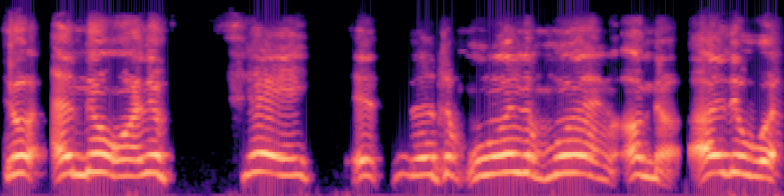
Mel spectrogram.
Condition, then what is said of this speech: Cerebral palsy. And it affects my speech. In case you didn't notice.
